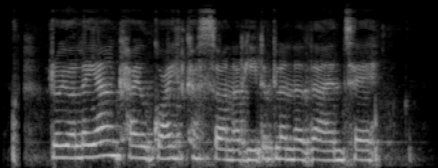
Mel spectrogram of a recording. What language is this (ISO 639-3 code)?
cym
